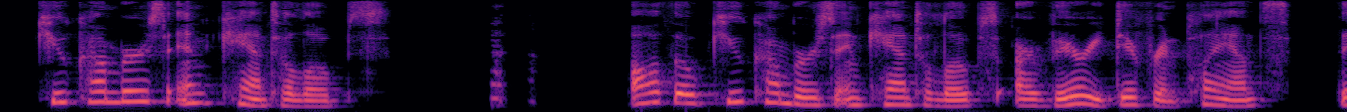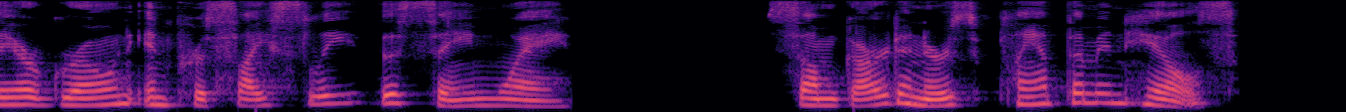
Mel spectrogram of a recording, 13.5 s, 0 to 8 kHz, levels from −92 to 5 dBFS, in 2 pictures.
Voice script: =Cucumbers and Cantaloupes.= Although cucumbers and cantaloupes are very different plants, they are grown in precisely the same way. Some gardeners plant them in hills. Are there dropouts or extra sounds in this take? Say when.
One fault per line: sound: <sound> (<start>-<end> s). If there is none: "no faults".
sound: laugh (2.4-2.7 s)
